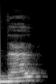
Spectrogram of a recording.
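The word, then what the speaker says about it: د: So remember, it's not d like English, it's da. So we're pronouncing this letter with the tip of the tongue. The tip of the tongue to the roots of the gums of the upper incisors, so the front of the palate.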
